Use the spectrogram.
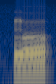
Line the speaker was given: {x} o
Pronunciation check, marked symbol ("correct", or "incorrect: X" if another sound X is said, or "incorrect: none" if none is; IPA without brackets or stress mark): incorrect: ŋ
